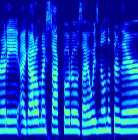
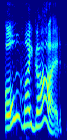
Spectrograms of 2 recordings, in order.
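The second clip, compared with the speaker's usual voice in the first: drawn-out, high and loud retold shock; flabbergasted; 8 semitones higher, 7 dB louder, much slower than usual. Author reacting to being told never to contact her, flabbergasted. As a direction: stretch it out slowly in high disbelief. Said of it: "I was just flabbergasted".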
